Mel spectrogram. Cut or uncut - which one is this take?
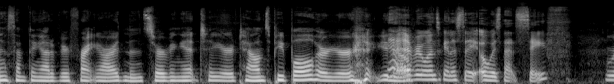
uncut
